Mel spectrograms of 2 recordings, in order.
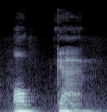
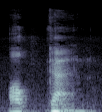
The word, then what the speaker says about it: অজ্ঞান: যেমন বিজ্ঞান বিজ্ঞান বিজ্ঞান বিজ্ঞপ্তি গ এবং গ দুটির উচ্চারণ আসছে তারপরে অজ্ঞান অজ্ঞান অবজ্ঞা অবজ্ঞা অজ্ঞ প্রথম গ এর মধ্যে চন্দ্রবিন্দু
